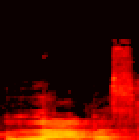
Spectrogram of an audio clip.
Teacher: En lituano la L tanto puede ser más suave como más firme, por así decirlo, y en la palabra labas es más firme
